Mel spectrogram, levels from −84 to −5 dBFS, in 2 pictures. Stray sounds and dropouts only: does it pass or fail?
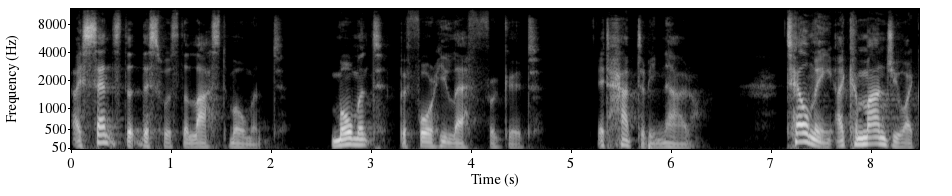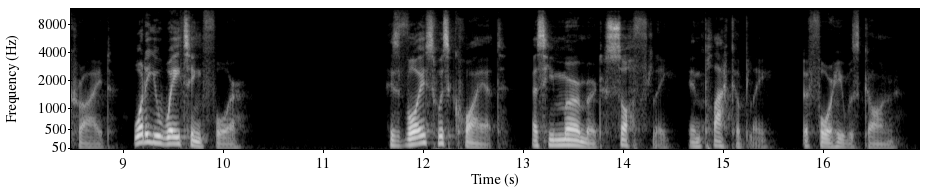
pass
